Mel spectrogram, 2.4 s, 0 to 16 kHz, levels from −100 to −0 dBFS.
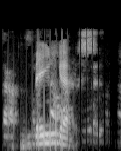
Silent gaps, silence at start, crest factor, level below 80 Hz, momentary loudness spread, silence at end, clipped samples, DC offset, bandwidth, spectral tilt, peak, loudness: none; 0.05 s; 20 dB; -62 dBFS; 17 LU; 0 s; under 0.1%; under 0.1%; 7.8 kHz; -3.5 dB/octave; -6 dBFS; -23 LUFS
